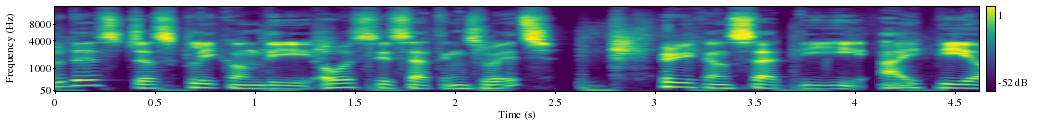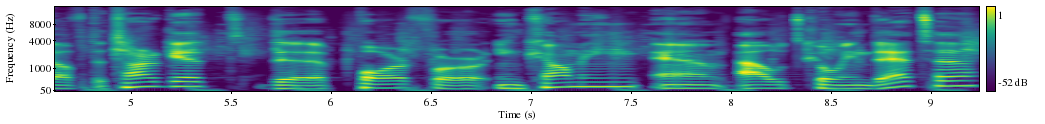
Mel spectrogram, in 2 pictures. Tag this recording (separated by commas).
Music, Speech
